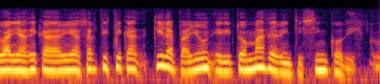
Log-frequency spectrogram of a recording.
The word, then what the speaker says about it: Quilapayún: Buscaron un nombre indígena que tuviera acento en la última sílaba y se les ocurrió Quilapayún, que en araucano significa tres barbas.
